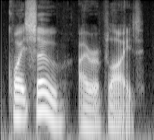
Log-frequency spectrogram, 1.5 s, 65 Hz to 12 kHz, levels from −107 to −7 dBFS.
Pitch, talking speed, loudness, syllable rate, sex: 135 Hz, 155 wpm, -17 LUFS, 4.9 syllables/s, male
